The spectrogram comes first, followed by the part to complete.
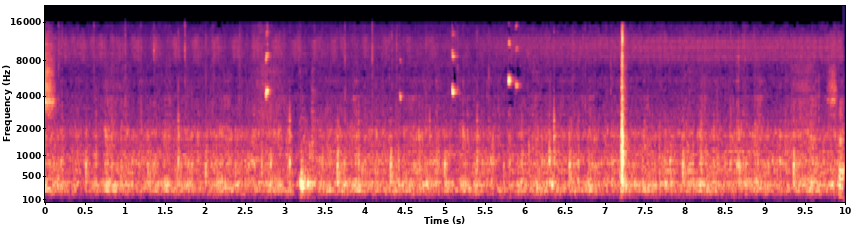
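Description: Hand-cranked plastic yarn ball winder turning steadily as spun wool winds onto it, a continuous whirr with a few short, high squeaks. One sharp click about seven seconds in.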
